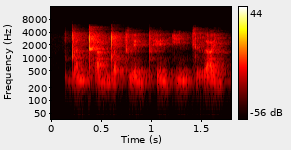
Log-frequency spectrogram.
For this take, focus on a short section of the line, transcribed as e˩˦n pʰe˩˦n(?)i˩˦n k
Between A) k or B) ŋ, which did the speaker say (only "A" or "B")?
A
